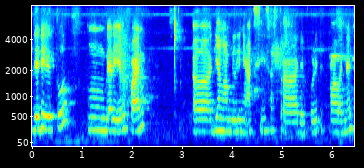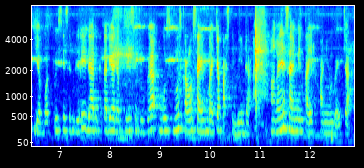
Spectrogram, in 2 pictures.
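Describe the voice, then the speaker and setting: A woman's voice: fairly high pitch, moderate pace, noisy background. A woman teacher talking casually and chattily to her class, informal and loose. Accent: Indonesian. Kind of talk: casual online class talk.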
